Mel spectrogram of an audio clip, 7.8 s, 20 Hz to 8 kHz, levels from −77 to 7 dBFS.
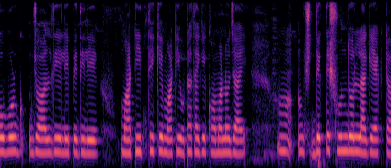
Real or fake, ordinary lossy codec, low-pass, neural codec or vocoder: real; none; none; none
